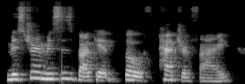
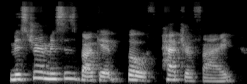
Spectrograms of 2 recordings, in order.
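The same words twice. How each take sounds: The two takes are said the same way.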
